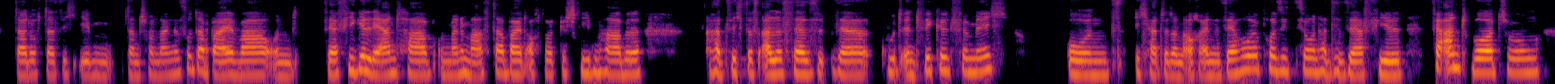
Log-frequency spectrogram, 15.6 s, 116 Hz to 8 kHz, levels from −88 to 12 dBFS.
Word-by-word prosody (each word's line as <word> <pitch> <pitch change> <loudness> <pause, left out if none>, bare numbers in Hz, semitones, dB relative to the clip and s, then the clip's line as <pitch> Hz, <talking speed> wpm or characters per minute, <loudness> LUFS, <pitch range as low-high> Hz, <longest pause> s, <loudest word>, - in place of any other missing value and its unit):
Dadurch, 185 0 -1
dass 180 -1 -4
ich 190 -1 -14
eben 180 -1 -7
dann 180 -2 -6
schon 185 +1 -8
lange 190 +2 -5
so 245 - -7
dabei 190 -5 +2
war 185 0 +2
und 170 0 -6 0.3
sehr 190 -1 +3
viel 230 +2 -4
gelernt 205 -3 +2
habe 190 -1 0
und 185 - -9
meine 185 +3 -2
Masterarbeit 195 +1 0
auch - - -4
dort 190 -1 -5
geschrieben 210 0 -5
habe, 195 0 +1 0.6
hat - - +1
sich 210 -2 -3
das 200 - -3
alles 200 +2 +3
sehr, 195 -2 +8
s 190 - -6
sehr 185 -3 +1
gut 210 -1 -6
entwickelt 225 +4 -1
für 220 - -5
mich 220 +4 -2 0.6
und 190 -1 0
ich 205 -1 -9
hatte 185 0 -2
dann 180 -1 -1
auch - - 0
eine 180 0 -1
sehr 195 +1 +3
hohe 245 +1 +2
Position, 225 -3 -2
hatte 190 -2 -4
sehr 185 0 +2
viel 185 0 +1 0.3
Verantwortung 210 -4 +4
195 Hz, 175 wpm, -21 LUFS, 185-210 Hz, 0.6 s, sehr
